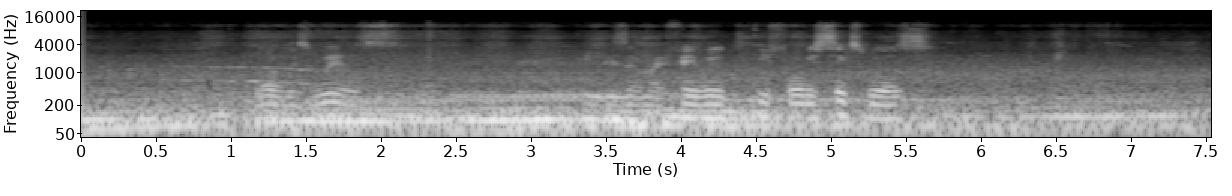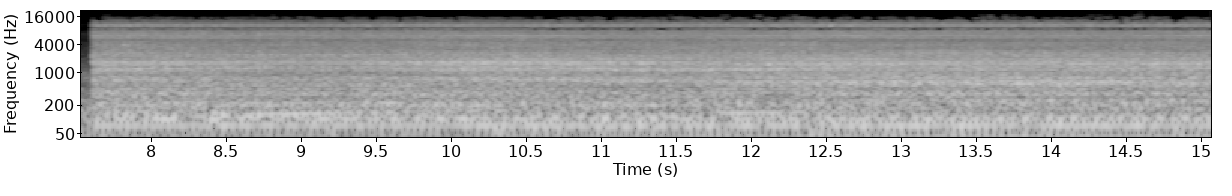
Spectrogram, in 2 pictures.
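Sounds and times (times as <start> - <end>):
car engine idling: 7.6 - 15.0.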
